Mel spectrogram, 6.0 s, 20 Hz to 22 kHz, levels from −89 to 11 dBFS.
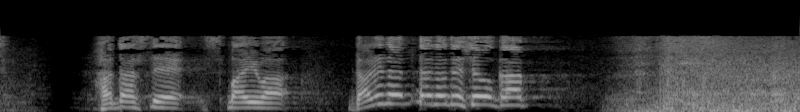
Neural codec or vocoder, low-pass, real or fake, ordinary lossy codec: codec, 16 kHz in and 24 kHz out, 2.2 kbps, FireRedTTS-2 codec; 7.2 kHz; fake; MP3, 24 kbps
